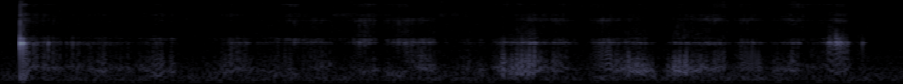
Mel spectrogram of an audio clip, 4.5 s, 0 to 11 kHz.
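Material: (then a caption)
Wood. A wooden stick with a rounded end, held in the fingers, taps and rubs against the shaft of an upright, light wooden massage tool that is solid and smooth with a rounded knob head. A sharp, bright tap opens the clip, followed by soft, quiet rubbing strokes that swell and fade, with another light tap near the end. A faint, steady tone near 2 kHz runs underneath.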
